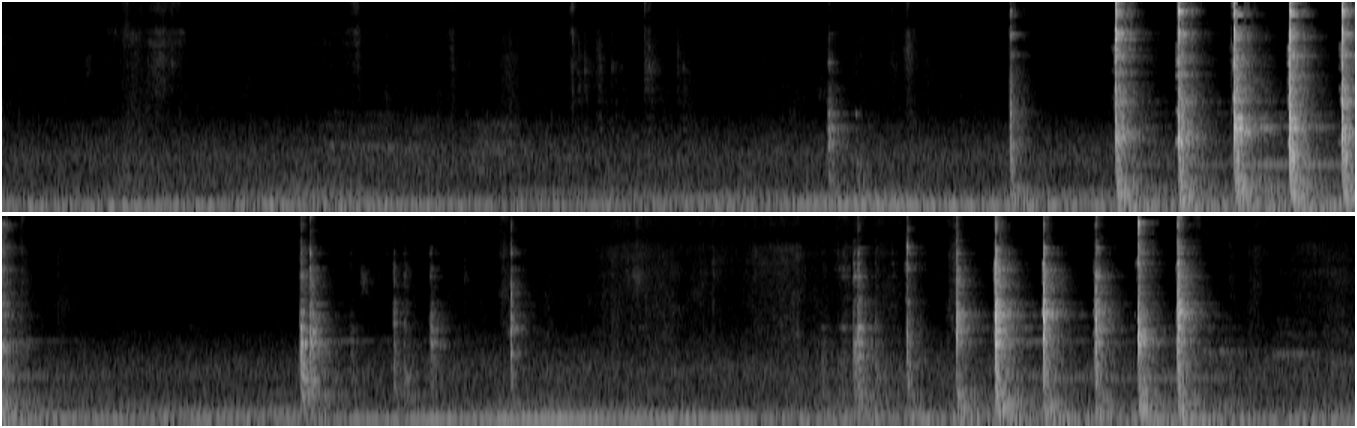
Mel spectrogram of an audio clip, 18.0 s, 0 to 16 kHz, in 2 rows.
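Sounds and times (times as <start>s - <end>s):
hammer on metal: 6.7s - 9.4s, 14.7s - 17.3s.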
